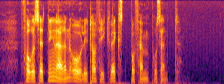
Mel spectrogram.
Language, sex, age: Norwegian, male, 43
